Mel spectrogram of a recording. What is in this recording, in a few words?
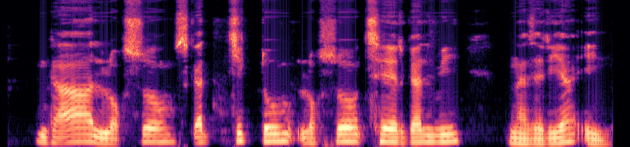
balti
